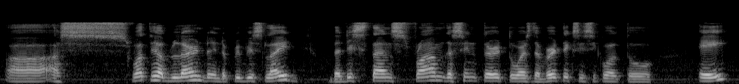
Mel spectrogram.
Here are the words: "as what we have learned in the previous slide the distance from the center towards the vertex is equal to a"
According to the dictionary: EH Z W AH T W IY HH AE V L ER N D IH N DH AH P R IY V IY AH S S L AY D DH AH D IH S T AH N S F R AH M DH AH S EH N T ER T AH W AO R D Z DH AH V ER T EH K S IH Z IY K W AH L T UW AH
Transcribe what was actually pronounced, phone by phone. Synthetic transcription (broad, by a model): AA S W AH T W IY HH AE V L ER N D IH N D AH P R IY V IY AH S S L AY D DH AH D IH S T AH N S F R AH M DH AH S EH N T ER T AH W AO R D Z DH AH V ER T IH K S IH S IY K W AH L T UW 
